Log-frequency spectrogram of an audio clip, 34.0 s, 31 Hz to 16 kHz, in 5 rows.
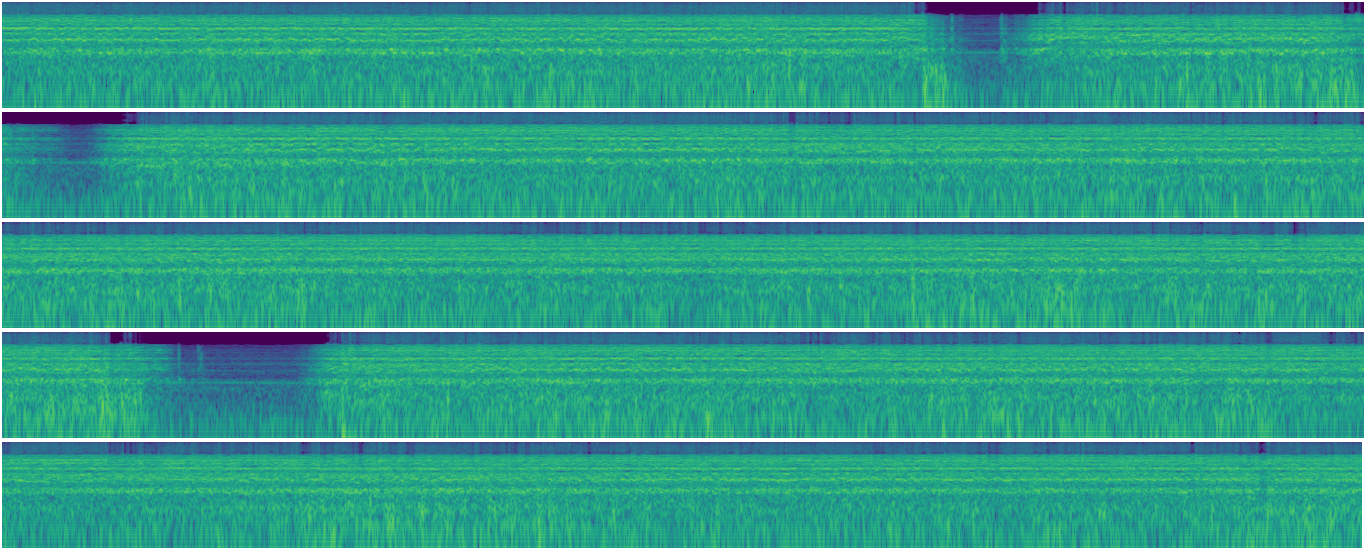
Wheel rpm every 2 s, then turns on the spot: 210, 210, 140, 130, 210, 220, 230, 230, 230, 230, 140, 180, 220, 230, 230, 230, 230.
6-8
